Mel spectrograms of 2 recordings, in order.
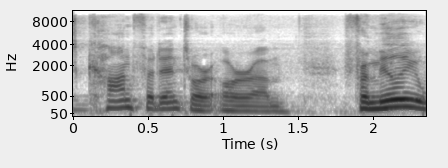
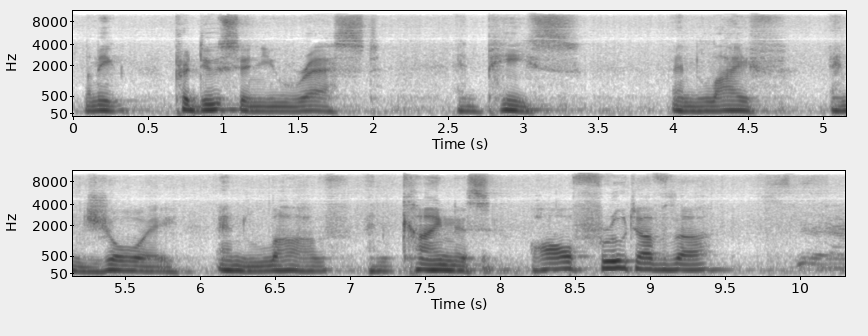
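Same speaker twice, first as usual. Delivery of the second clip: gentle God voice; 4 semitones lower, 6 dB quieter than usual. Pretend.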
